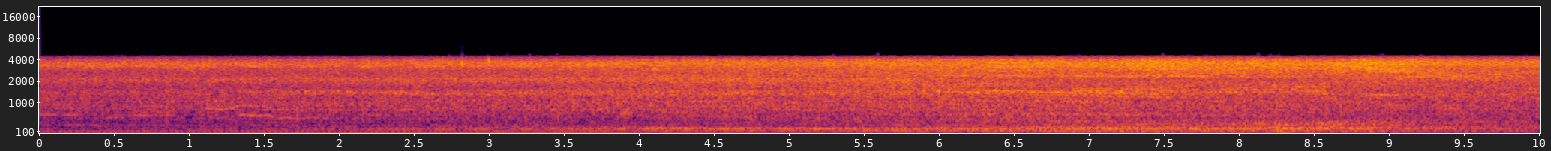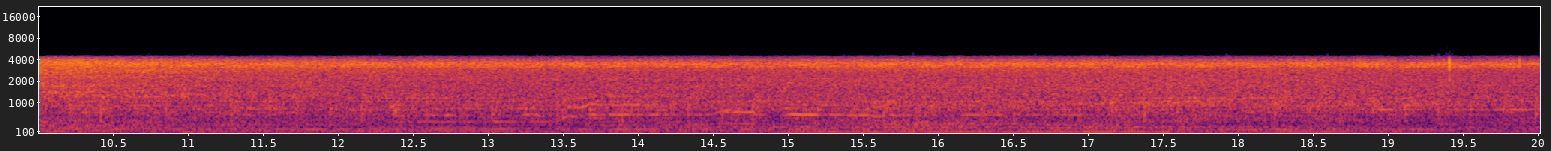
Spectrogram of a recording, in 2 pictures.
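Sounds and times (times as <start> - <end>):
passing vehicle engine: 0.0 - 20.0.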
